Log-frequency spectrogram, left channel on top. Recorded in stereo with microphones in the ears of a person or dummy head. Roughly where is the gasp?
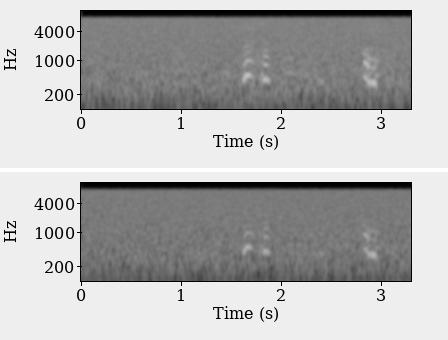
Left.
